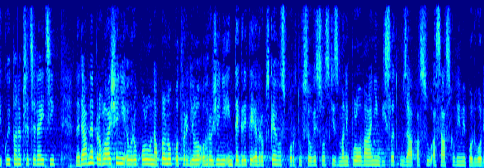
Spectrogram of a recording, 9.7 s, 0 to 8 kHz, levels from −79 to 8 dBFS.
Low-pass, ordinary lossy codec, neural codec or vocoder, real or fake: none; none; none; real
